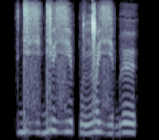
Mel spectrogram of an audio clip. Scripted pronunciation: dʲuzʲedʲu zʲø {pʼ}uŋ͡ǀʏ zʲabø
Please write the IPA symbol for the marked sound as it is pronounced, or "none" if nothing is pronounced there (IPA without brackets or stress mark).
p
